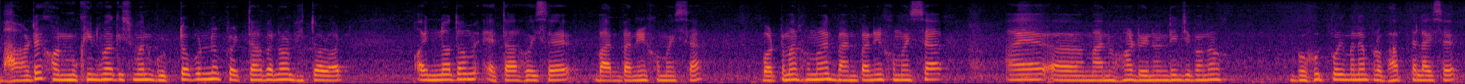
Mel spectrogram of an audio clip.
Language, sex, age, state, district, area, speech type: Assamese, male, 18-30, Assam, Jorhat, urban, spontaneous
